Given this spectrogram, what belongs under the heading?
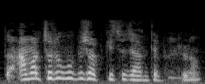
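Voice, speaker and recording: A young woman telling her own life story in an interview, speaking haltingly with many fillers and restarts. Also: a little high, vocal fry, darkish tone, husky, no room sound. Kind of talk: personal testimony in a radio interview.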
